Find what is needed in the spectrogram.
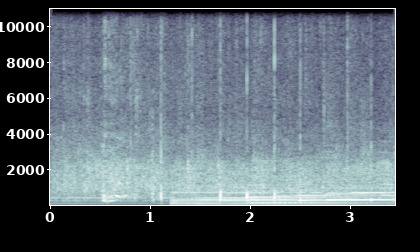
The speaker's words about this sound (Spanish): Demos un aplauso al Señor entonces.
